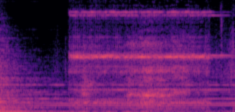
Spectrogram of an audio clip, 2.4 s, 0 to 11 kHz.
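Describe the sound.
A telephone bell rings in a 1958 radio crime play: a bright, steady electric ring that begins after a short opening moment and keeps sounding to the end, with no voices.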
